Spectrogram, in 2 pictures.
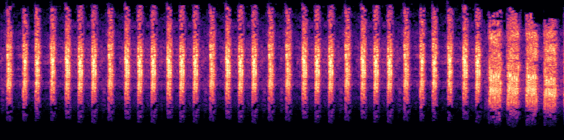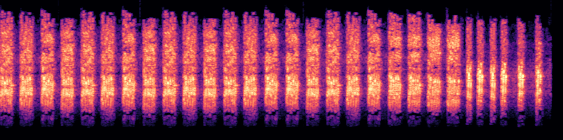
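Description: A songbird's harsh, scratchy call notes repeated rapidly and evenly, about five a second, in a steady chatter.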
